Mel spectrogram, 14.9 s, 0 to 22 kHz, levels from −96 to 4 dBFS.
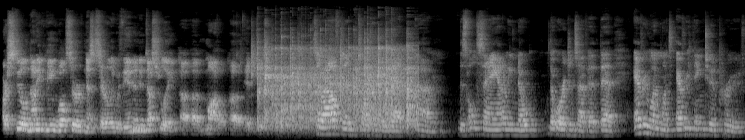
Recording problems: off-mic speech; far
thin; somewhat; fading below 400 Hz
room echo; slight; dies away in 0.5 s
keyboard typing; loud; from 5 to 8.5 s; peak 5 dB above the speech

